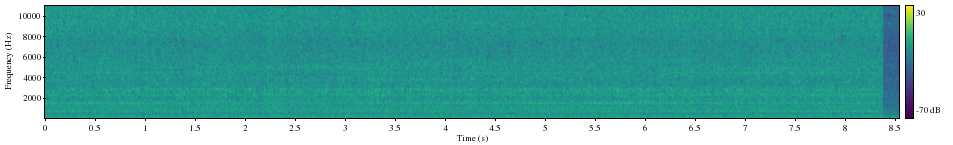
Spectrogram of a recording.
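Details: Denyo DCA610SPM diesel generator after magnetic pickup and wiring checked: steady, even idle with a smooth low drone, no knocks, misses or hunting; running normally.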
